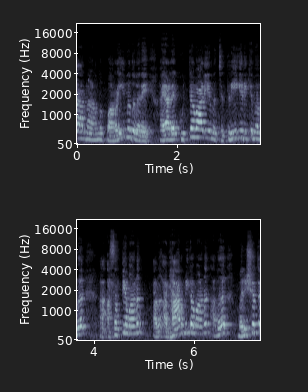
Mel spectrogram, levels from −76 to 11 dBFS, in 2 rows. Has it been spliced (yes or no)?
no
